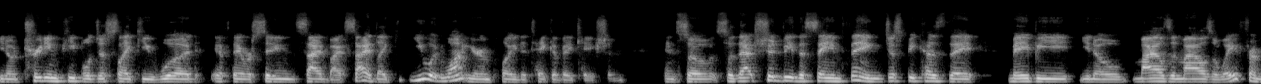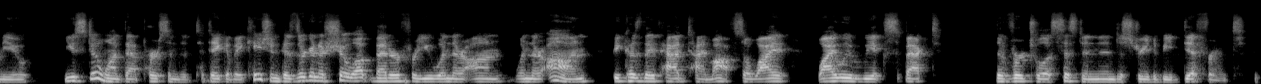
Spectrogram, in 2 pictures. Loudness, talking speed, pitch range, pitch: -19 LUFS, 215 wpm, 125-150 Hz, 135 Hz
